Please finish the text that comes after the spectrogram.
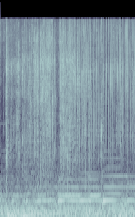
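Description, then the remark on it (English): Small hard dice clatter and rattle together inside a bag of unopened, brand-new dice, a dense, steady stream of crisp clicks lasting a few seconds over a low background hum, with no voices. “That is a bag of unopened, brand new dice.”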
